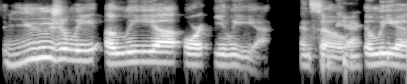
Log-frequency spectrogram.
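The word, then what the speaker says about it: Elia: Number one, I was today years old when I learned how to pronounce Kazan's first name correctly. Give it to me again. Aaliyah.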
